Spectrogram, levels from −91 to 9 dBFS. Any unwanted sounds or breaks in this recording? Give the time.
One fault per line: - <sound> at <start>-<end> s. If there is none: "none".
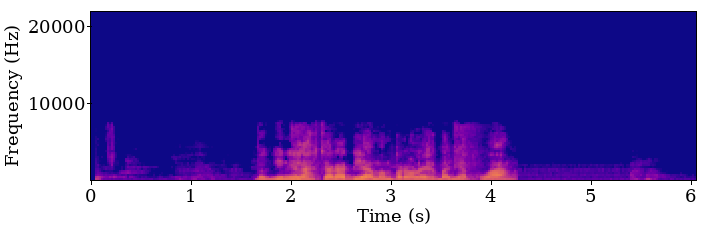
none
